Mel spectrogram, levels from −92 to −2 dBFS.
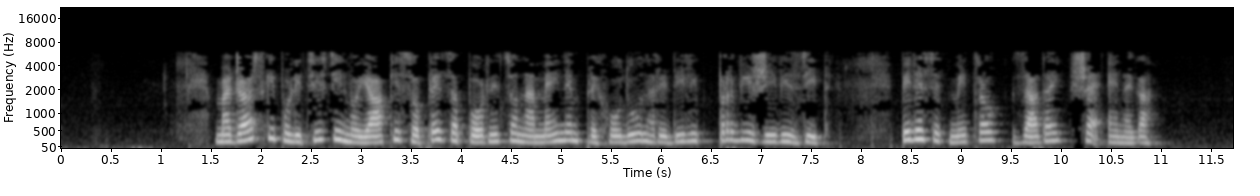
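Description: Throughout this speech recording the sound is watery and swirly, with a metallic chirping on s sounds and consonant attacks smeared, and nothing at all comes through above 5.9 kHz, leaving it dull and boxed in. This is likely MP3 compression at a very low bitrate, around 25 kbps. Starved of bits, the encoder chopped off the treble at a fixed point and let weak frequency components flicker on and off from frame to frame, which produces the swirl and chirps.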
